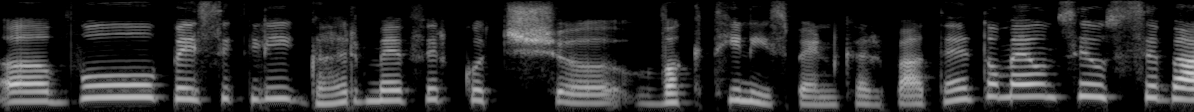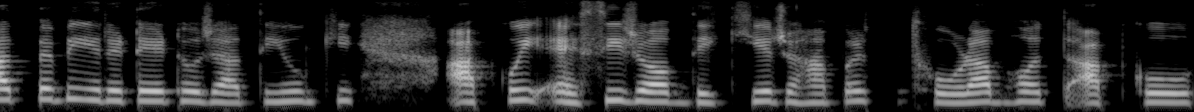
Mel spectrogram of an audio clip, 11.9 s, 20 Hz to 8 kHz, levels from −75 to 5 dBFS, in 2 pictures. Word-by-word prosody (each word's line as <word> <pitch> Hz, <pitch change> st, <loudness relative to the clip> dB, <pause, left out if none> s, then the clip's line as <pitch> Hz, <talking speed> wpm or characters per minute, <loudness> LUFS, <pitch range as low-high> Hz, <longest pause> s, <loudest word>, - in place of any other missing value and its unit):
अ, 220 Hz, +1 st, +5 dB, 0.2 s
वो 310 Hz, +1 st, +4 dB
बेसिकली 270 Hz, +1 st, -2 dB
घर 195 Hz, +6 st, -4 dB
में 235 Hz, +1 st, +1 dB
फ़िर 260 Hz, -1 st, -7 dB
कुछ 240 Hz, -2 st, +3 dB, 0.5 s
वक़्त 200 Hz, +5 st, -1 dB
ही 250 Hz, -, +1 dB
नहीं 205 Hz, -5 st, -3 dB
स्पेंड 155 Hz, -2 st, -6 dB
कर 165 Hz, -3 st, -9 dB
पाते 225 Hz, -, -1 dB
हैं। 260 Hz, +2 st, -2 dB
तो 325 Hz, +6 st, -1 dB
मैं 320 Hz, 0 st, +5 dB
उनसे 325 Hz, 0 st, -1 dB
उससे 305 Hz, -1 st, -1 dB
बात 255 Hz, -1 st, +8 dB
पे 265 Hz, -, +2 dB
भी 265 Hz, +1 st, -3 dB
इरिटेट 230 Hz, -1 st, 0 dB
हो 220 Hz, -, +1 dB
जाती 205 Hz, 0 st, -3 dB
हूँ 220 Hz, +1 st, -4 dB
कि 235 Hz, -1 st, -9 dB, 0.6 s
आप 210 Hz, 0 st, 0 dB
कोई 245 Hz, 0 st, +1 dB, 0.2 s
ऐसी 240 Hz, +5 st, -1 dB
जॉब 210 Hz, -3 st, +4 dB
देखिए 220 Hz, +3 st, -3 dB
जहाँ 195 Hz, -1 st, -2 dB
पर 225 Hz, +1 st, -2 dB, 0.3 s
थोड़ा 200 Hz, +1 st, +3 dB
बहुत 215 Hz, +1 st, -5 dB, 0.2 s
आपको 200 Hz, +2 st, -4 dB
225 Hz, 180 wpm, -22 LUFS, 205-260 Hz, 0.6 s, बात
